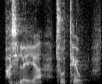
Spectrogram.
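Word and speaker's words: βασιλεία τοῦ θεοῦ: 바실레이아 투 테우라고 읽습니다. 바실레이아 투 테우.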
